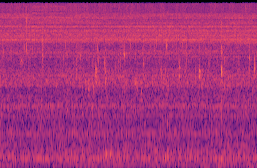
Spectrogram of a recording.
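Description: Water runs steadily from a tap over a Pebble smartwatch held under the stream, a continuous close splashing hiss with no talk.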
